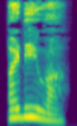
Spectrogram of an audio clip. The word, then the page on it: ಅಡಿವ: aḍiva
